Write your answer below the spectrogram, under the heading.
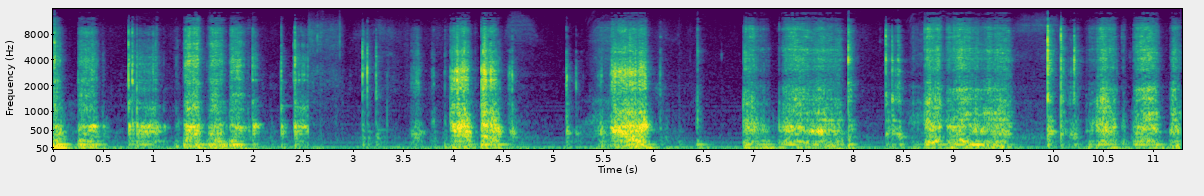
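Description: Flat hand file rasping across a hard steel part clamped in a vise, in uneven back-and-forth strokes, some short and a few longer ones.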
